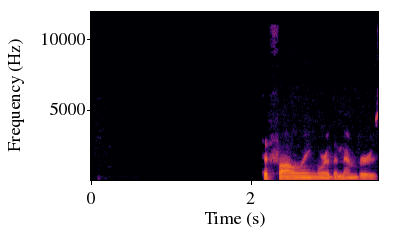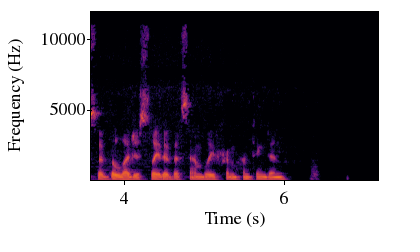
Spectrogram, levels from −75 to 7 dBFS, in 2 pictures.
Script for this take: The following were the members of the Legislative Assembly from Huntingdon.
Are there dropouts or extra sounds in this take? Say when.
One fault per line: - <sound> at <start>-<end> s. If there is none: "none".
none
